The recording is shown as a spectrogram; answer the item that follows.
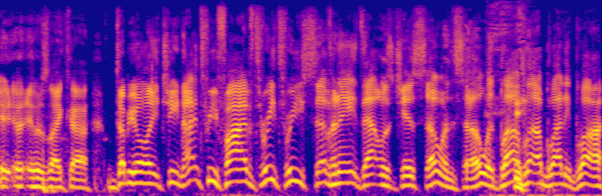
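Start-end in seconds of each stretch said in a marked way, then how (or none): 1.1-6.0 big classic eighties radio DJ announcer patter. Recalling working behind the mic in the eighties: big 80s radio DJ voice. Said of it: "it was radio voice back then because the eighties was all about the big radio voice".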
